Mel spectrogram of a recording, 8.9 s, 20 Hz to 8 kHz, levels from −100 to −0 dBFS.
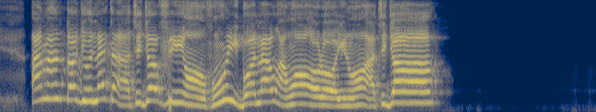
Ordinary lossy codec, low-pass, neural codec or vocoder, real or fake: none; none; codec, 16 kHz, 16 kbps, FunCodec, trained on LibriTTS, 50 frames a second; fake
